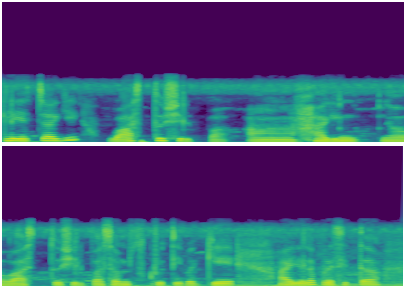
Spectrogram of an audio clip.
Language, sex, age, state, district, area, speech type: Kannada, female, 18-30, Karnataka, Davanagere, urban, spontaneous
